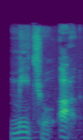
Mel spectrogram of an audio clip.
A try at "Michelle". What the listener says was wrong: Michelle. You are reading Michelle as Micho.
